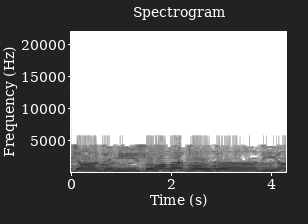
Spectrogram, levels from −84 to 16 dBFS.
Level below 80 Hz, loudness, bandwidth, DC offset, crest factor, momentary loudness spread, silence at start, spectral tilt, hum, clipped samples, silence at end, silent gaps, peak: -44 dBFS; -7 LUFS; 6 kHz; under 0.1%; 6 dB; 3 LU; 0 s; -6.5 dB/octave; none; 2%; 0 s; none; 0 dBFS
